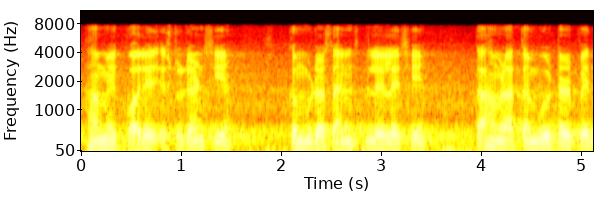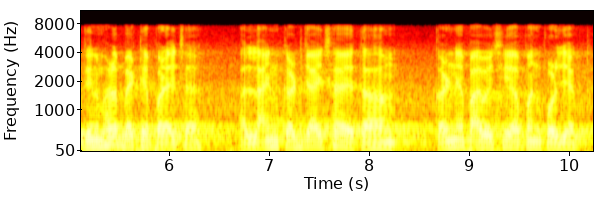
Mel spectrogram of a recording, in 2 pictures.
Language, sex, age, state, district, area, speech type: Maithili, male, 18-30, Bihar, Purnia, urban, spontaneous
